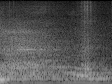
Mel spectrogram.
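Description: The echo of a man's loud, amplified voice dying away in a large hall, leaving a steady low hum and faint background noise, with a brief soft sound near the end.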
